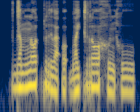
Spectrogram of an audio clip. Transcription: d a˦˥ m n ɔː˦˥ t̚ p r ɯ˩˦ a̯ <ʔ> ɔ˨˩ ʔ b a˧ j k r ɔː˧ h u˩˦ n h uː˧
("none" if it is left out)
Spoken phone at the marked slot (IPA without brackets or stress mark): ʔ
